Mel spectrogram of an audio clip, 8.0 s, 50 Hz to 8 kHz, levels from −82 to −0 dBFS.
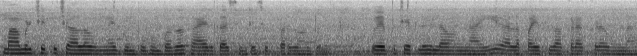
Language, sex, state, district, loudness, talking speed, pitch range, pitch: Telugu, female, Andhra Pradesh, Sri Satya Sai, -16 LUFS, 150 wpm, 175-190 Hz, 180 Hz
